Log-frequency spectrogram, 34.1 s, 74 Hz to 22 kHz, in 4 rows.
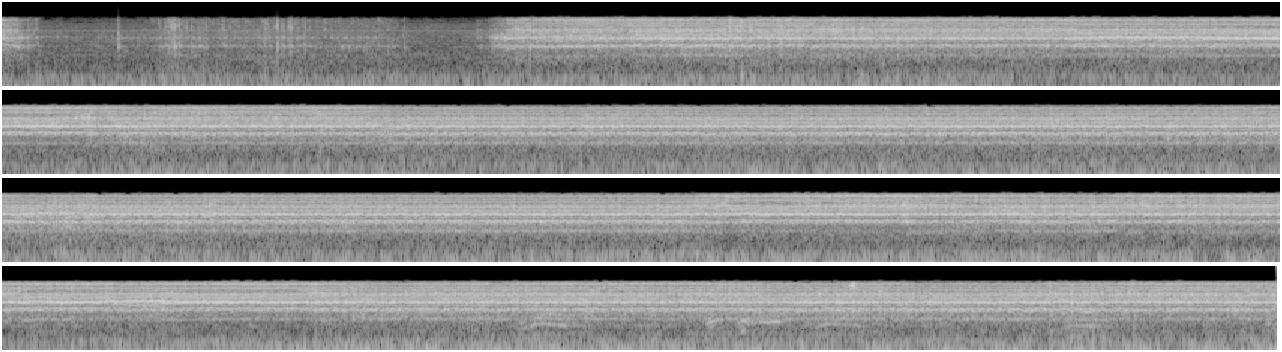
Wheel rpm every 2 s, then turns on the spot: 30, 30, 160, 160, 160, 160, 160, 160, 160, 160, 160, 160, 160, 160, 160, 160, 160.
0-2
